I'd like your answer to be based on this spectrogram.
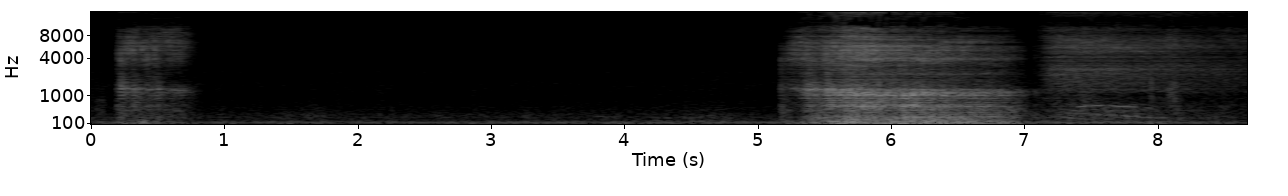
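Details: Adult man (father) asleep, recorded up close: loud, rough, low snore on the in-breath after a quiet pause, followed by a softer breath out; ordinary heavy snoring.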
